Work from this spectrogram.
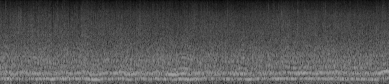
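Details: Crowd of bees circling in an orientation flight as sunshine returned after colder weather; continuous deep hum of many wings with wavering tones, steady loudness throughout.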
